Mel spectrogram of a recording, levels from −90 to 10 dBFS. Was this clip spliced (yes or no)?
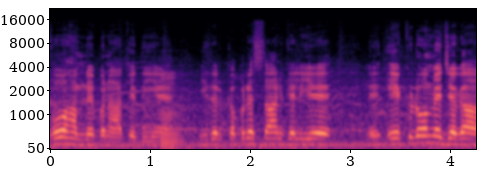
no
